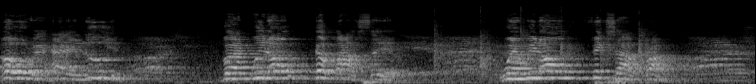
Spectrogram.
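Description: Over crowd noise in the background, the speech comes at a very slow pace with audible room echo. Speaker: senior pastor. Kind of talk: sermon. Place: church.

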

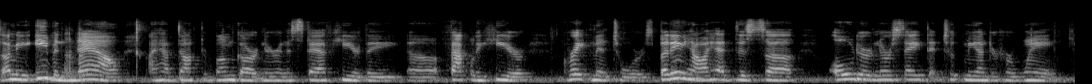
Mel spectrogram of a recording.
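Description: A woman with an American accent uses an ordinary speaking voice at medium pitch and a moderate pace, with fairly even intonation and light background noise. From US Midwest, Columbus Ohio west side. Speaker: nurse and clinical instructor; clinical instructor. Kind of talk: personal storytelling talk. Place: meeting room.

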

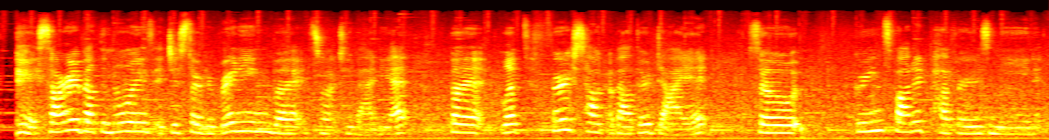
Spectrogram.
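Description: A woman talks at a fairly slow pace with music in the background. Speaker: fish keeper vlogger. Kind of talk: tutorial. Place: home room. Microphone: camera far.

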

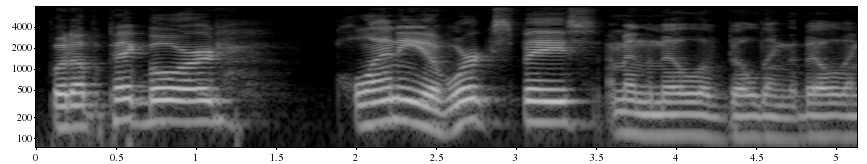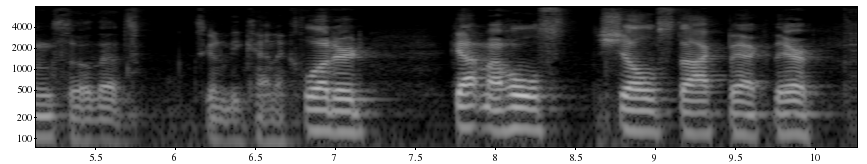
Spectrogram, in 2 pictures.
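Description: A man at a moderate pace, with big swings in loudness, against a quiet background. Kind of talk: casual vlog tour. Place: workshop. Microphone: helmet.

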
